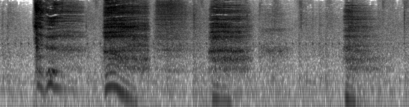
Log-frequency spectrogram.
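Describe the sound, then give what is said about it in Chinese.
Four deep, loud gasps for breath from a person gulping in fresh air after nearly being smothered. Each sharp, ragged inhalation is separated by a short pause, with no speech. “新鲜的空气才涌了进来。柳纯阳大口地呼吸着”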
